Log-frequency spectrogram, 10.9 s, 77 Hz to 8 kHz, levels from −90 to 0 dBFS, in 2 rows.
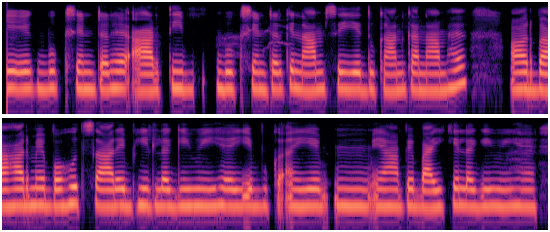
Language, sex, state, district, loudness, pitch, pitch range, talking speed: Hindi, female, Bihar, Saharsa, -26 LUFS, 210 Hz, 210-220 Hz, 190 wpm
